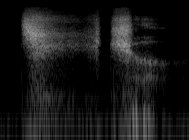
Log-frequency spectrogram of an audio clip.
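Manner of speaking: a hushed, awed whisper of "Teacher."; whispered recognition. Retold or imitated. Mary turning to Jesus in awe, whispering. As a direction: breathe "Teacher." as if stunned.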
